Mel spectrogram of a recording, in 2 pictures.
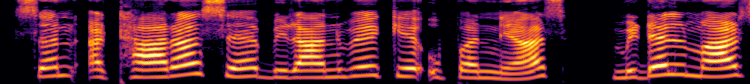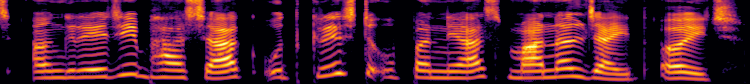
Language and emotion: Maithili, neutral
